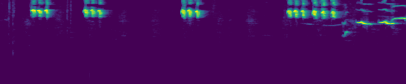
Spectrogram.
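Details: Oriental magpie-robin, white-breasted type, delivering Cililin-style phrases: repeated short high buzzy chatters in clusters, then a run of quick sliding whistles at the end, with a faint low hum behind.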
